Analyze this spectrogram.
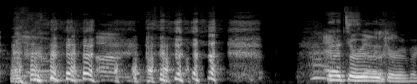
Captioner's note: laughter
